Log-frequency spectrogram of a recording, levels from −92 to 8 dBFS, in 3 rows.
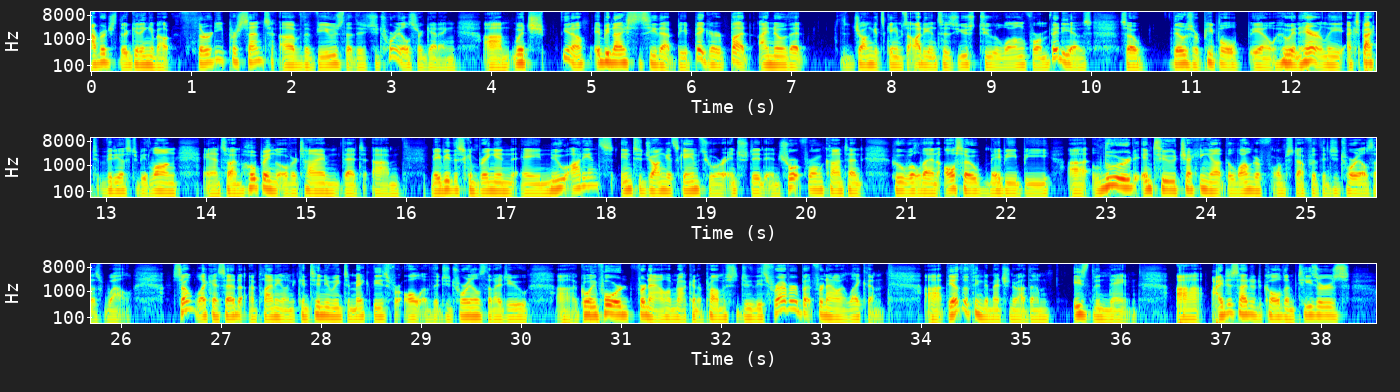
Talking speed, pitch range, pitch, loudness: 240 wpm, 105-130 Hz, 110 Hz, -23 LUFS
